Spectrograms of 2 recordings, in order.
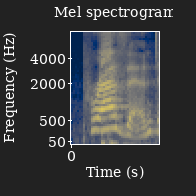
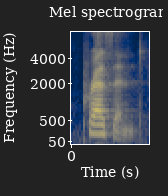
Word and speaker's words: present: or as a noun, the secret is in the stress. Present, if the stress is on the first syllable, it's a noun. I want to give you a present, present. If it's a verb, the stress is going to be on the second syllable, present.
